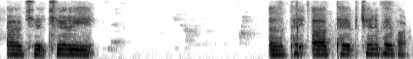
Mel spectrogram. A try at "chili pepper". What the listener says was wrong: You say chili pepper, not paper.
